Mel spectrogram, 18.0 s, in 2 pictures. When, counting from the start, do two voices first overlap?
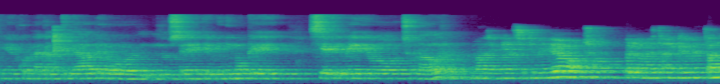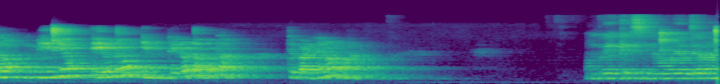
none

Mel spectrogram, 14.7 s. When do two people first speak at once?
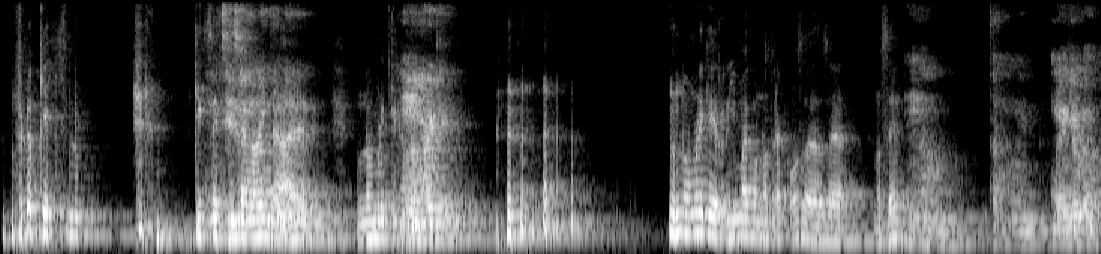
2.7 s

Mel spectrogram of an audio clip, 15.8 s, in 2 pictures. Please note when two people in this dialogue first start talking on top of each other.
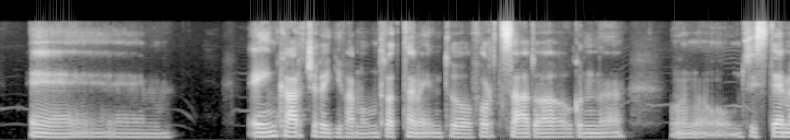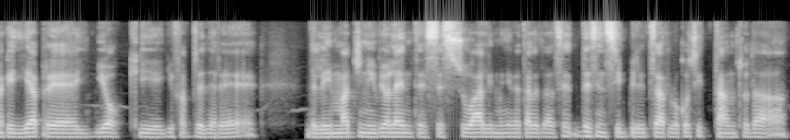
none

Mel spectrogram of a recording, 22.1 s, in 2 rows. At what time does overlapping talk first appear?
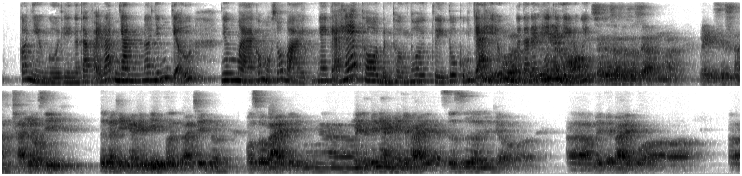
7.1 s

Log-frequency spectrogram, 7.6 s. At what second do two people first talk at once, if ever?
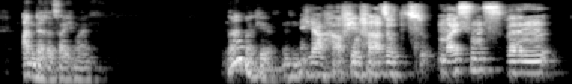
none

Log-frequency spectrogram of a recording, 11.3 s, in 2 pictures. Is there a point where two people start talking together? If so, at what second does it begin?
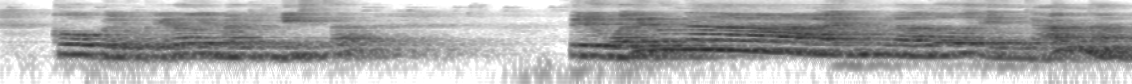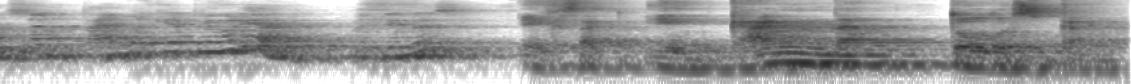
none

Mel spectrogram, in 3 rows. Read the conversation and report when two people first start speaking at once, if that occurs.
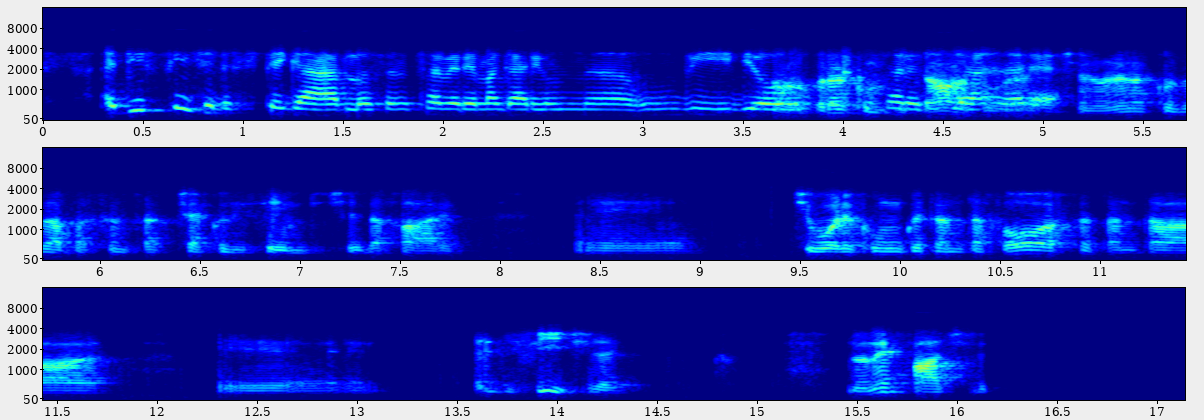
3.6 s

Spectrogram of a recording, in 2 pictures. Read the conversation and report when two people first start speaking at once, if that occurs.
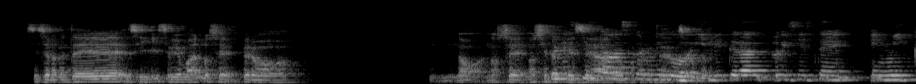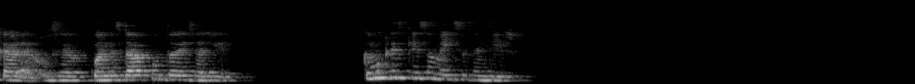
5.5 s

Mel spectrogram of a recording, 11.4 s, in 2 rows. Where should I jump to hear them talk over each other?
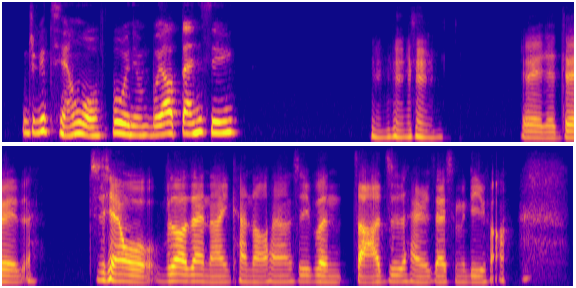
none

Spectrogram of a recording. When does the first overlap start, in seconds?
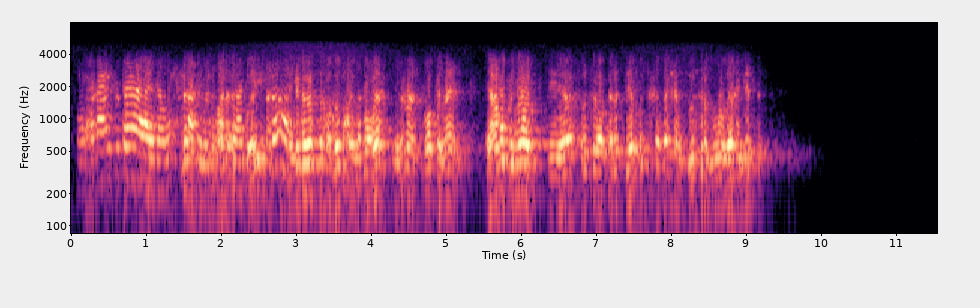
1.4 s

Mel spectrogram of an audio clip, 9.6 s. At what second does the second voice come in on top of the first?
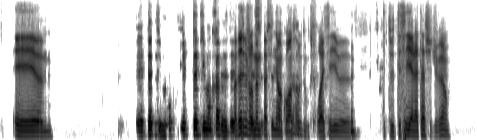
4.7 s

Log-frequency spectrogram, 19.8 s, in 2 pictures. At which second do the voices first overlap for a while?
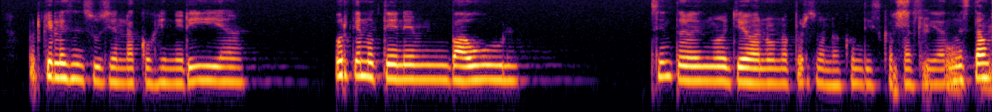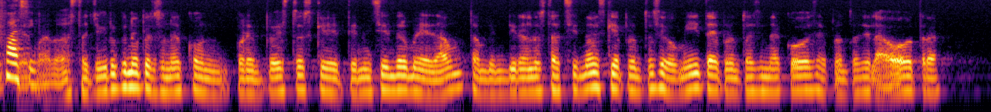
8.9 s

